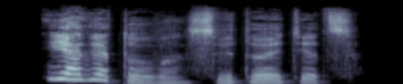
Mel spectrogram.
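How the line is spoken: Calm reply. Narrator (Russian): спокойно ответила Анна

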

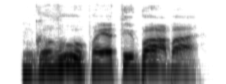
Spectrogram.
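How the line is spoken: Groan. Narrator (Russian): простонал Заури

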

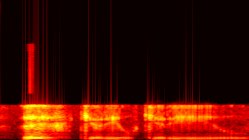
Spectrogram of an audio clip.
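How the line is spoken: Sigh. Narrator (Russian): вздохнул Маргун

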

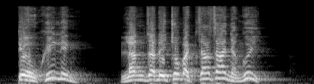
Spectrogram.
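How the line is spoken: Excited loud shout. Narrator (Vietnamese): Bạch Tiểu Thuần phấn chấn, cất cao giọng, hét lớn một tiếng

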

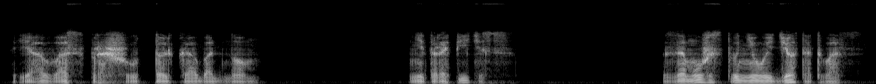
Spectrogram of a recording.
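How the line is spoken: Dull, muffled voice. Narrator (Russian): заговорил глухо

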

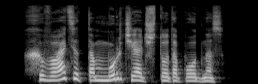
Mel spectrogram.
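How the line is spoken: Growl. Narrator (Russian): рыкнула я

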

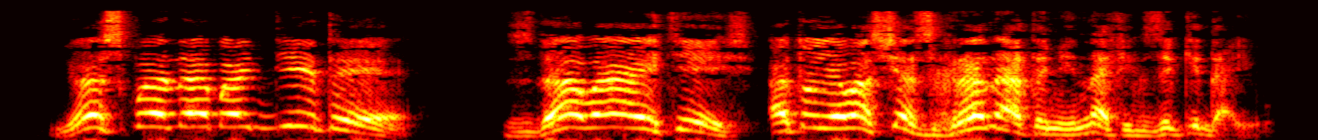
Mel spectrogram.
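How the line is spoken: Shout. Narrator (Russian): крикнул

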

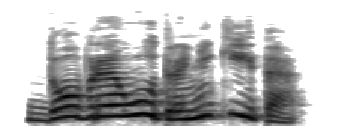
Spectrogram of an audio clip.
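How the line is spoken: Cheerful call. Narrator (Russian): весело позвала фея

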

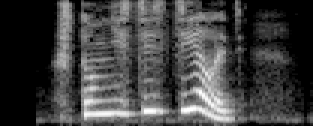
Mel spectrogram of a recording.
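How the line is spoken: Near shout, young woman. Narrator (Russian): почти закричала девушка

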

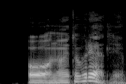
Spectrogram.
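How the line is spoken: Grumbled. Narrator (Russian): буркнула Шерон

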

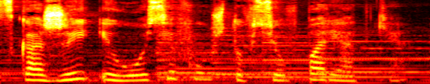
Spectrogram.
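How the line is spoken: Weak voice. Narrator (Russian): сказал Билл слабым голосом

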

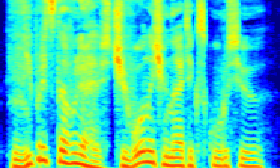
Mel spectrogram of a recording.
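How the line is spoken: Sighed. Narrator (Russian): вздохнул Миша

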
